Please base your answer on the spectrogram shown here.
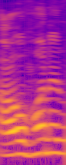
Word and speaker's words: আহ্বান: আহ্বানের উচ্চারণ হবে সরেয়া ও ভয়াকার আহ্বান।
